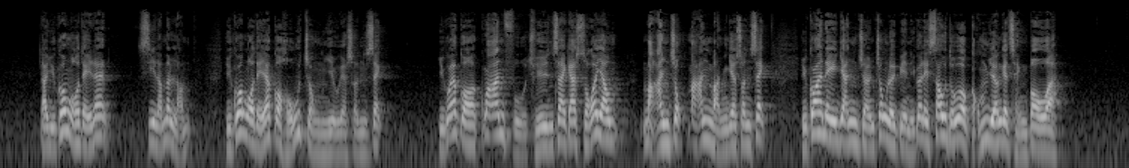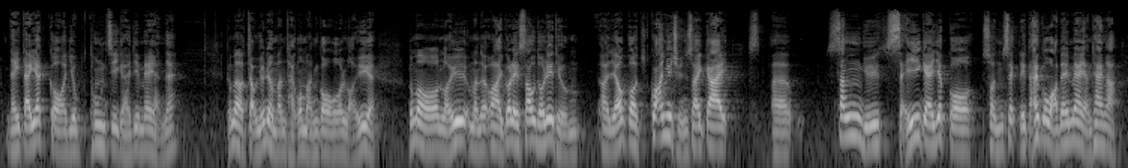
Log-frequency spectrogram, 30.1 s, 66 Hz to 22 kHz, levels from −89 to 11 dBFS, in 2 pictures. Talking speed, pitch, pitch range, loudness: 260 characters per minute, 145 Hz, 125-170 Hz, -25 LUFS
